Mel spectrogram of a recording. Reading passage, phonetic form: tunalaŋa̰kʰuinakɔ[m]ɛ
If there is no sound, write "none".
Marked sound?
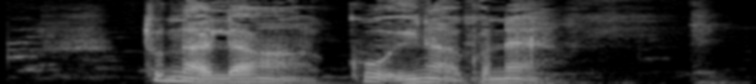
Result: n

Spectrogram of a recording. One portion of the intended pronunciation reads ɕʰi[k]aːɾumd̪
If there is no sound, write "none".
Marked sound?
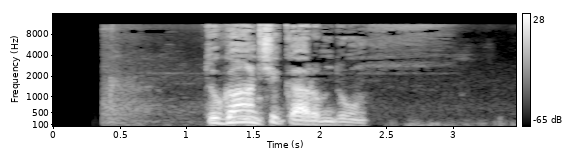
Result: k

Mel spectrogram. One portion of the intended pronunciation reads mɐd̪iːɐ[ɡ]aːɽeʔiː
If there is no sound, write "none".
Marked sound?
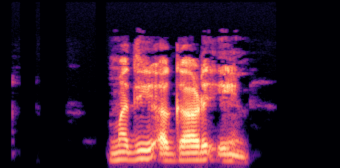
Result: ɡ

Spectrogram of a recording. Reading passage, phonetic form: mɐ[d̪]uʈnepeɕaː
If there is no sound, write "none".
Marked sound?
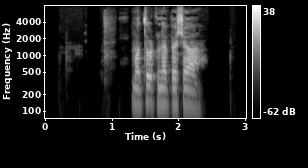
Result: t̪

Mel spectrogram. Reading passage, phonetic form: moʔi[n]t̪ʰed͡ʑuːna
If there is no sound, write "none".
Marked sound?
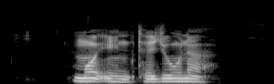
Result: n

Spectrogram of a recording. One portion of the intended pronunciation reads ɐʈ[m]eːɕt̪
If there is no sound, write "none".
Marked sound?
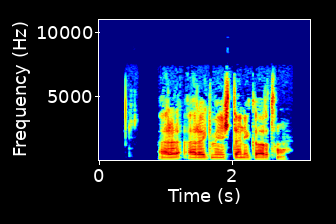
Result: m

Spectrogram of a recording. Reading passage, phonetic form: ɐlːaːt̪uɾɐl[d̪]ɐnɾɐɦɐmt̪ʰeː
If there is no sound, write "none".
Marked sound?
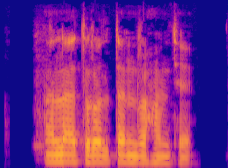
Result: t̪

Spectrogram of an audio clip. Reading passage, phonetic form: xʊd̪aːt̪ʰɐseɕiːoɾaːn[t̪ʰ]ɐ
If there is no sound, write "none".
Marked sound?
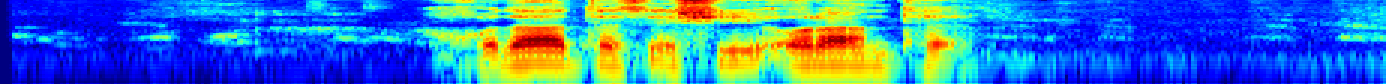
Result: t̪ʰ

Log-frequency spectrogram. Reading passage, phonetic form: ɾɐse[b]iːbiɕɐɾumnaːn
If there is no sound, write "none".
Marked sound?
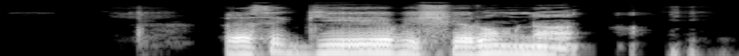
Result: ɡ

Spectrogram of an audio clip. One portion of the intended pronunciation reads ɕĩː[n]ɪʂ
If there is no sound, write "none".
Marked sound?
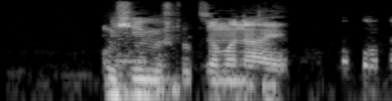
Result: m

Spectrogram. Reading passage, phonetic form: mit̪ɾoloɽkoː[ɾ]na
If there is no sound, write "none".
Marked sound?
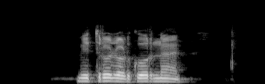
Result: ɾ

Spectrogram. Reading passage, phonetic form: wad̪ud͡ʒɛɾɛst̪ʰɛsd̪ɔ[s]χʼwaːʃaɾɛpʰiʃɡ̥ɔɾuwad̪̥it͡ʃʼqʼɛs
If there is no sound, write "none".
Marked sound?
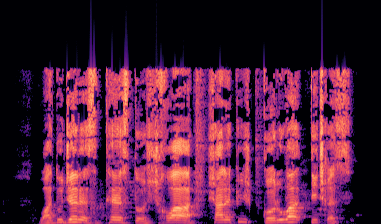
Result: ʃ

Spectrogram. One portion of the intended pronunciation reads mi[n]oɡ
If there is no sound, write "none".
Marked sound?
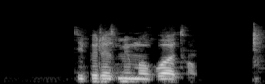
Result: m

